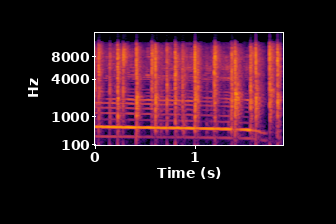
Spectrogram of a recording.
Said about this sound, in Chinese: 我们今天先热烈掌声来欢迎王安志教授，耶！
